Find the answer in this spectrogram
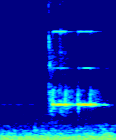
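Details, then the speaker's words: Omnipod Dash insulin pod being filled with insulin by syringe; two soft, high electronic beeps over low room hum confirming enough insulin is loaded and the pod is ready. "Did you hear those beeps? Okay. That means it's good to go."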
